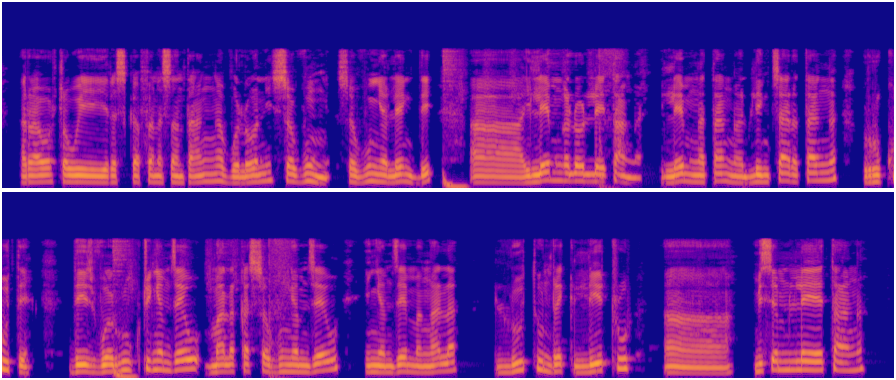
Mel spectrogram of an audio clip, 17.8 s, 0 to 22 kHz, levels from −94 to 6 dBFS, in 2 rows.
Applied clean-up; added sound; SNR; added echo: classical method spectral subtraction.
